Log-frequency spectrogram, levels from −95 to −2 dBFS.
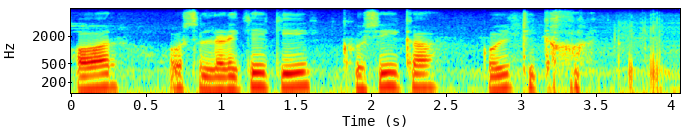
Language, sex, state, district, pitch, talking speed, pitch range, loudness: Hindi, male, Madhya Pradesh, Katni, 145 Hz, 120 wpm, 135-155 Hz, -19 LUFS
